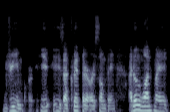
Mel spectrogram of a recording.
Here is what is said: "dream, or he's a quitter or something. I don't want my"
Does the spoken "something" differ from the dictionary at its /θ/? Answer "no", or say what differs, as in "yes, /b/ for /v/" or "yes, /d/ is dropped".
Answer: no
